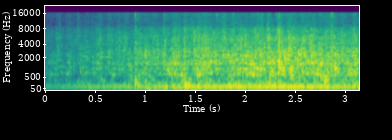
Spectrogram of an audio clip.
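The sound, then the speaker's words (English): Steady rushing water of a waterfall pours continuously, a broad, hissing roar, with a faint low hum underneath and no voices. “I remember one day in my parents' house, near the waterfall,”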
